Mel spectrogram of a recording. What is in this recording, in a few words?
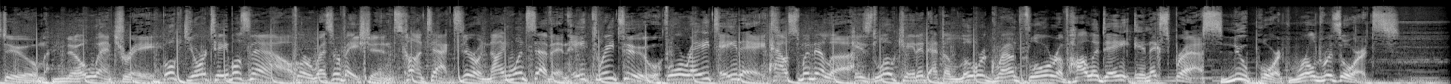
HALLOWEEN PARTY Radio Commercial; HOUSE MANILA HALLOWEEN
